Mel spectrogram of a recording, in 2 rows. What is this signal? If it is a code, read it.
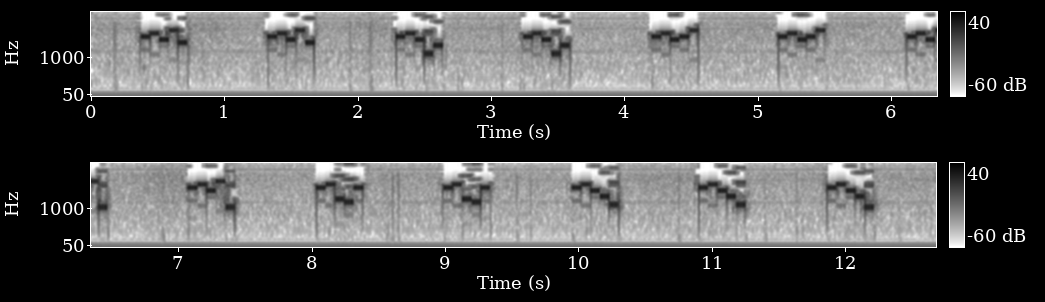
Five-tone selective call (ZVEI), heard as quick runs of five tones, tones of about 80 ms. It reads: 89706 89706 89725 89725 89780 89780 89701 89701 89438 89438 89752 89752 89751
